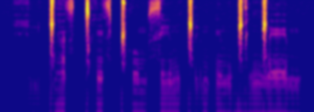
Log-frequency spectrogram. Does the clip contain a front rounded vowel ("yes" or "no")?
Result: no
